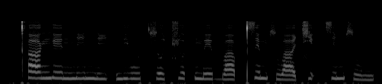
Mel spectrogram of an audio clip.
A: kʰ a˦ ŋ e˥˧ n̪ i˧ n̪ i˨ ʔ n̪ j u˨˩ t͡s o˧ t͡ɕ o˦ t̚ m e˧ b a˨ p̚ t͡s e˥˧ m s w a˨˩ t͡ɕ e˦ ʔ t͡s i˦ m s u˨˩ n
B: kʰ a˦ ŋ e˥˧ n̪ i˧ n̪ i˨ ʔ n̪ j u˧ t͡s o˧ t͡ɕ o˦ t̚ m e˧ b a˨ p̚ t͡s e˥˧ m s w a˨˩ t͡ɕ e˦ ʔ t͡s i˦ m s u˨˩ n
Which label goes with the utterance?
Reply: B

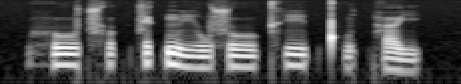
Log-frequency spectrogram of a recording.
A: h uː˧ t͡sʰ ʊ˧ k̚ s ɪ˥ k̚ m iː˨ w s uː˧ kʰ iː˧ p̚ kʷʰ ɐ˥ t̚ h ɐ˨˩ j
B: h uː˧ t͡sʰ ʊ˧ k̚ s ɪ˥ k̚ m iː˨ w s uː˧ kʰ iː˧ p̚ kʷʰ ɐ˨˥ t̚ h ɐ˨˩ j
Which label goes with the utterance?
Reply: B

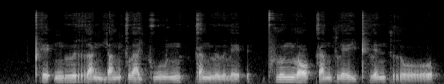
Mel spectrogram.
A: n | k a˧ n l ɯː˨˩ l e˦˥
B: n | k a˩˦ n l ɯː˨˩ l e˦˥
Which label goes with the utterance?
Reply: A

